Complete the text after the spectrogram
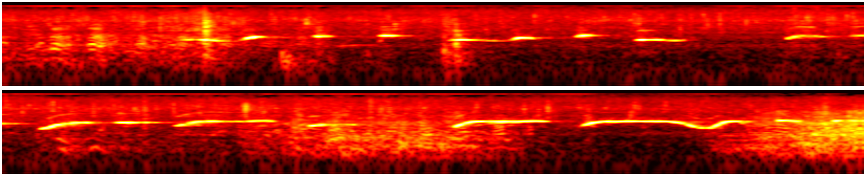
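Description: A young man whistles a tune in short bursts.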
